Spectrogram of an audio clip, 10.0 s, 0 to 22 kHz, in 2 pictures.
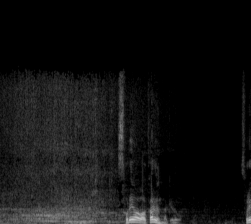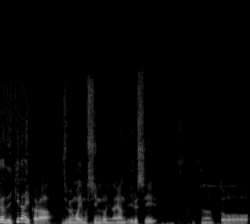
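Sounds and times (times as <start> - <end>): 
motorbike passing by: 0.0 - 4.0
speech: 2.5 - 3.7, 4.8 - 8.2, 9.0 - 10.0.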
